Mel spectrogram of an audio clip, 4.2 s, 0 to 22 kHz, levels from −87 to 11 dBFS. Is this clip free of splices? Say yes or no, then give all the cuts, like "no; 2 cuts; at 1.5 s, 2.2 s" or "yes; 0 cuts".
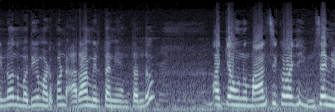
yes; 0 cuts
